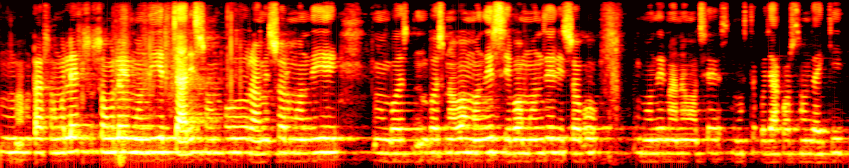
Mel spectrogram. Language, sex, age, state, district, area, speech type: Odia, female, 45-60, Odisha, Boudh, rural, spontaneous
